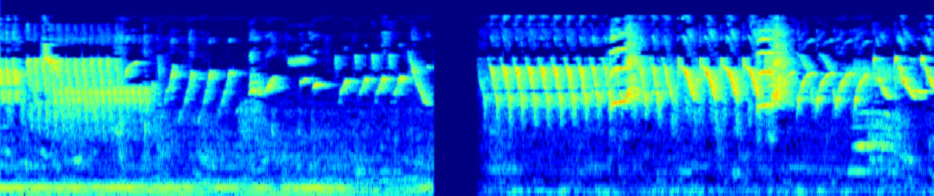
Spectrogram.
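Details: Canary in full-variety song, played as a tutor recording for young birds still developing their song: fast rolling trills and repeated high chirps, about four notes a second, a brief break midway, over a steady low electrical hum.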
